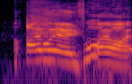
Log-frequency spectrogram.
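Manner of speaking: high, slow, drawn-out mock British voice.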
